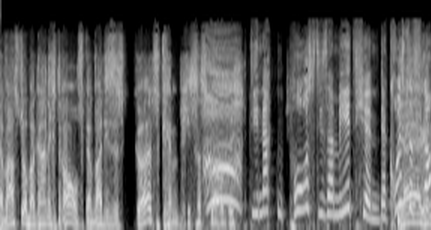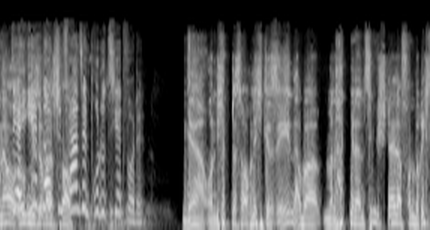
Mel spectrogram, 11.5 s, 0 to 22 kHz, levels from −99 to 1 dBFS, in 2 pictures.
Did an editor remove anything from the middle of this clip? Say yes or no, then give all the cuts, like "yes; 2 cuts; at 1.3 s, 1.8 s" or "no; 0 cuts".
no; 0 cuts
